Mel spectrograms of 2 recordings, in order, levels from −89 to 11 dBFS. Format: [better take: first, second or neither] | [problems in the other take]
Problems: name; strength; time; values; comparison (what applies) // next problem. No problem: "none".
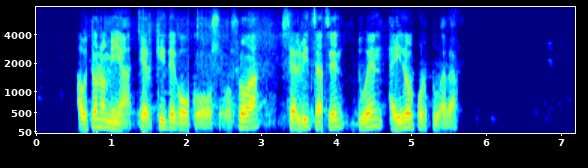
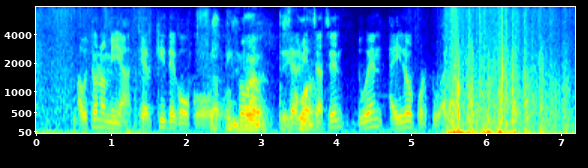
first | background sound (Bird); 4 dB above the speech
